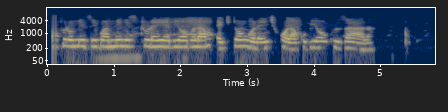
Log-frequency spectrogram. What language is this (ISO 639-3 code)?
lug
